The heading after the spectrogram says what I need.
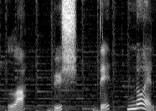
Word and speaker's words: la bûche de Noël: E claro, não existe ceia de Natal na França sem essa sobremesa clássica, la bûche de Noël. A pronúncia é la bûche de Noël.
